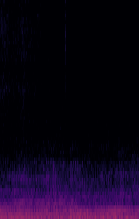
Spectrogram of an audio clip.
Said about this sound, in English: You guys hear that airplane?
